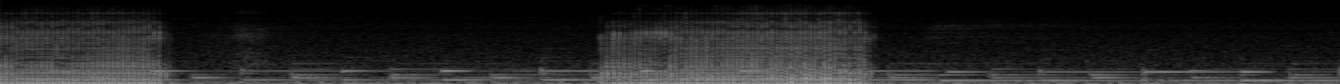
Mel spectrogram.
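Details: Loud rough snoring breaths from a sleeping pug, under background music; snoring of a short-snouted breed.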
